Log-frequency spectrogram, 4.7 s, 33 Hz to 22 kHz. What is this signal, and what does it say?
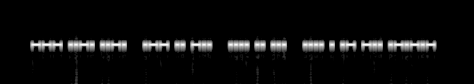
Morse code, heard as a keyed tone, about 46 wpm, 700 Hz. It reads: OFF WID HIS HEAD.
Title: Sentences from Top 300 Words and Abbreviations 45wpm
